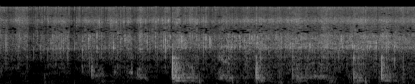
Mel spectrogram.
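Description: Whole small onions (shallots), garlic cloves and green chillies sizzling in hot ghee and oil in a metal kadai, with a steady hiss. A metal ladle stirs them, scraping and knocking against the pan several times.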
